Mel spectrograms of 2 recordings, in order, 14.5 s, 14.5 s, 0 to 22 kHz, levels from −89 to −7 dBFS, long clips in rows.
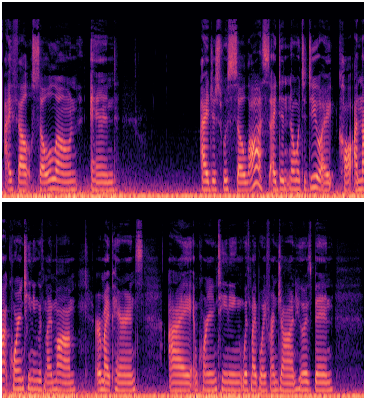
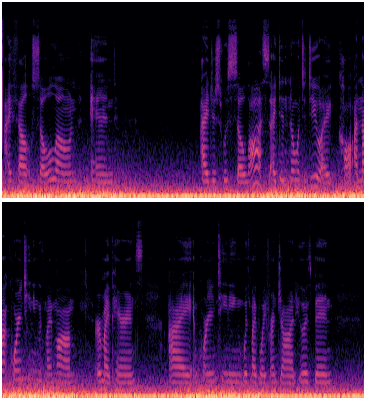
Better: first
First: low rumble; faint; throughout; 25 dB below the speech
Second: low rumble; loud; throughout; 3 dB below the speech

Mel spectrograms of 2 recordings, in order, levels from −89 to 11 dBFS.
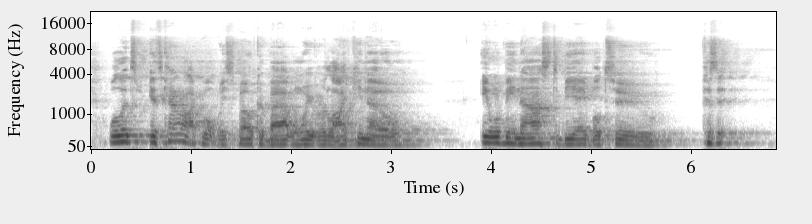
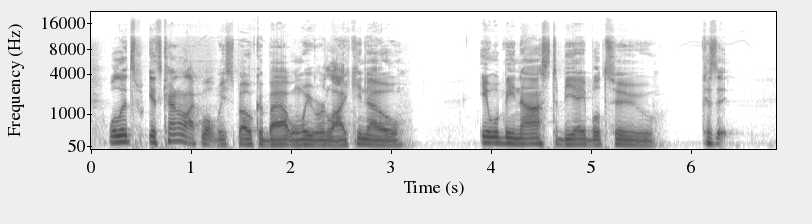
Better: second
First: room echo; slight; dies away in 0.8 s // off-mic speech; somewhat distant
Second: none

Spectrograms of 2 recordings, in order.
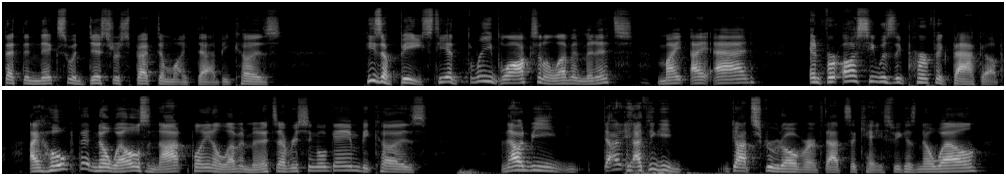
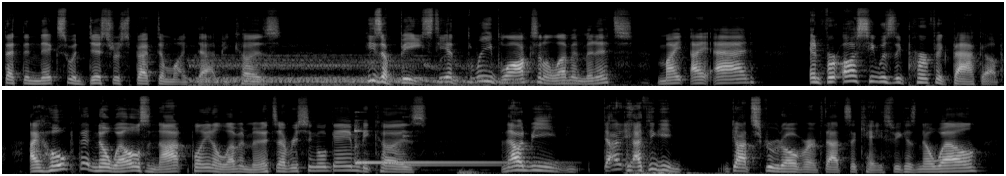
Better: first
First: none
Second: siren; faint; from 2 to 6 s; peak 10 dB below the speech // doorbell; noticeable; from 14 to 15 s; peak 2 dB below the speech

